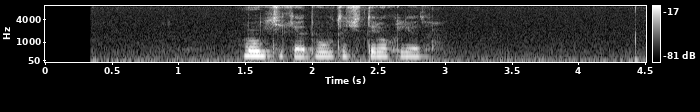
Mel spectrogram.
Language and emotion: Russian, neutral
